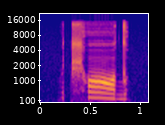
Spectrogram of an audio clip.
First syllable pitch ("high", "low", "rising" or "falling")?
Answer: falling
